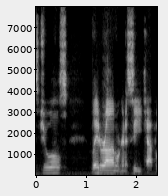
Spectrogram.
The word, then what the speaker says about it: joule: here and it's pronounced jewels kind of like jewels like a pirate would have in his pirate chef but not obviously written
